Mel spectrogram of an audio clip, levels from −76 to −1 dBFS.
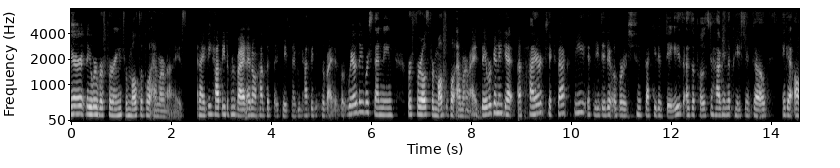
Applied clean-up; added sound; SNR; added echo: neural mask model DeepFilterNet 3.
